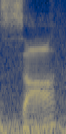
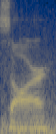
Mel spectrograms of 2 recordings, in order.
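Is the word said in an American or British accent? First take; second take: British; American. First: It is said with a British accent, without r. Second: It is said with an American accent, with r. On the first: It sounds like slang for pizza. "because of his, you know, British accent, it really sounds like he says za" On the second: It names the Russian ruler's title. "I didn't realize it was actually called a czar"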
